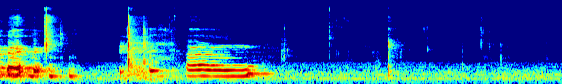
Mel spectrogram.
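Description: Chewing and small wet clicks of someone eating shellfish by hand, with a woman's voice trailing off at the start and a short hummed sound about two seconds in. The second half is quiet apart from a few faint clicks over a steady low hum.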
